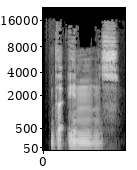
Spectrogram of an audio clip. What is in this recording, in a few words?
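"inns", British English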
